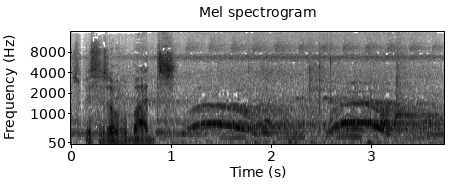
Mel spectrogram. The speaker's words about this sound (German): Die Schimpansen sind an manchen Stellen im Wald aus der Ferne zu hören. Etwa 1500 leben hier. Das ist die größte Population weltweit.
